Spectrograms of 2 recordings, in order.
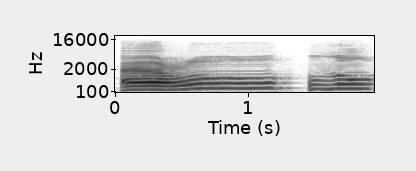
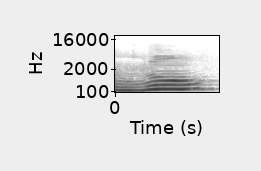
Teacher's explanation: اعو اعوذ، ذال کو پھر نرمی کے ساتھ باریک ادا کریں گے۔ ذال کی ادائیگی بغیر سیٹی کے ہوتی ہے، اس میں سیٹی نما آواز نہیں آنی چاہیے۔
